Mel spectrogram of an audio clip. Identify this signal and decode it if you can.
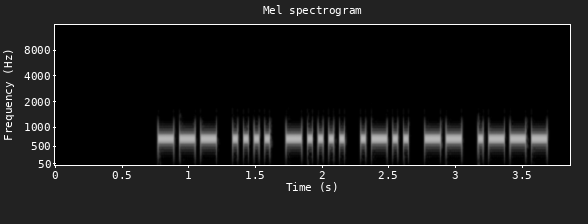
Morse code, heard as a keyed tone, about 30 wpm, 700 Hz. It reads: OH6LMJ
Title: DXCC-100 Call Signs - 6 Characters - Repeated 3x - 30wpm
